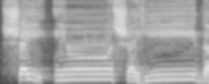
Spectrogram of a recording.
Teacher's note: تنوین کے بعد شین ہے تو یہاں پر اخفا کریں گے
